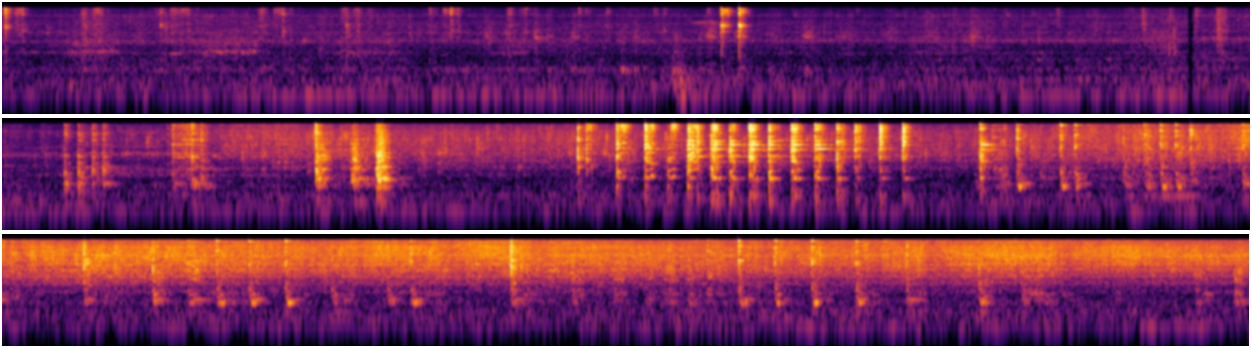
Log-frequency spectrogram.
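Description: Potatoes frying in oil in a steel kadhai: a steady sizzle that builds over the second half, with a metal spoon clinking and scraping against the pan as they are stirred. Before that, a quick run of metal-on-metal tapping as chopped green chillies are scraped off a steel plate into the pan, after a few faint knife clicks on the plate.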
